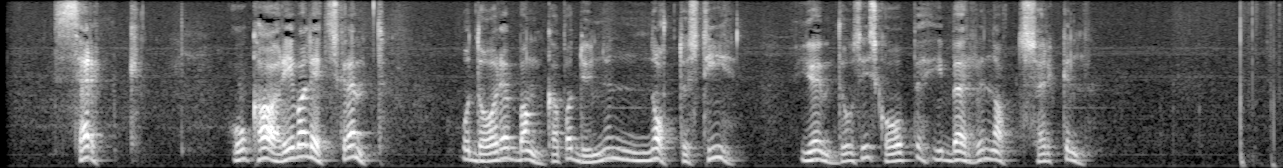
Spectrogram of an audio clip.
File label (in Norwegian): "saerk", Numedalsmål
